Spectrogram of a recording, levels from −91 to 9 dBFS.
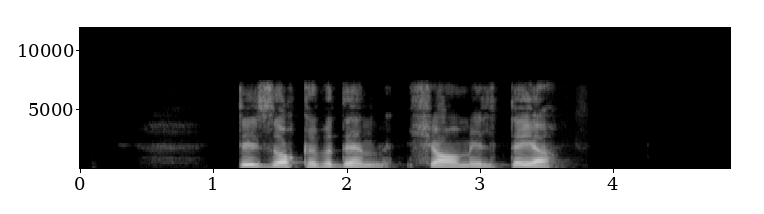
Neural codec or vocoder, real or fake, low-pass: codec, 16 kHz, 16 kbps, FunCodec, trained on Chinese and English, 50 frames a second; fake; 7.2 kHz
